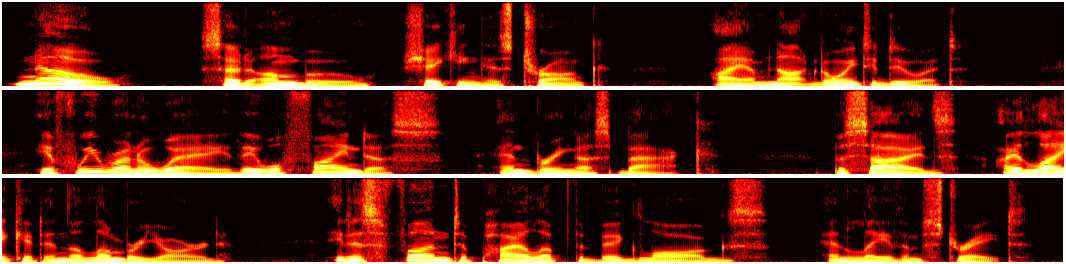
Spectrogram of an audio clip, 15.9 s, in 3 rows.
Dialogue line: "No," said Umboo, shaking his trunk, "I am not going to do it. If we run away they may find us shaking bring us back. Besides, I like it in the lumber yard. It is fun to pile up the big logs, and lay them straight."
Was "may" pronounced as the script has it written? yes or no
no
